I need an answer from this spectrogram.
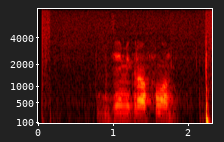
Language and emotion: Russian, angry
